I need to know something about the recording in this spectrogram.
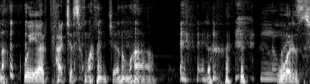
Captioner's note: laughter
